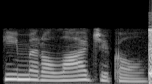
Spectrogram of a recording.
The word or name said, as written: hematological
